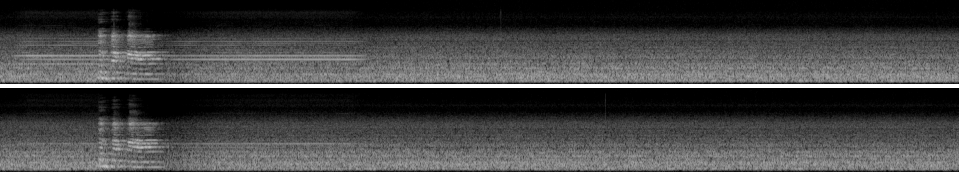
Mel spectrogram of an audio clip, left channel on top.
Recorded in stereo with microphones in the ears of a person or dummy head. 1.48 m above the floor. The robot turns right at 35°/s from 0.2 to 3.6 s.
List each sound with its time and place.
1.0 s laughter: 50° left (ahead or behind), 2.5 m; by 1.6 s 75° left (ahead or behind), 2.5 m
